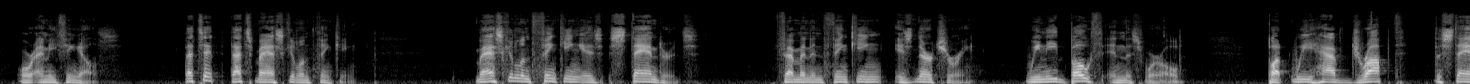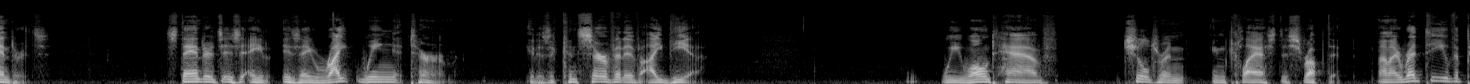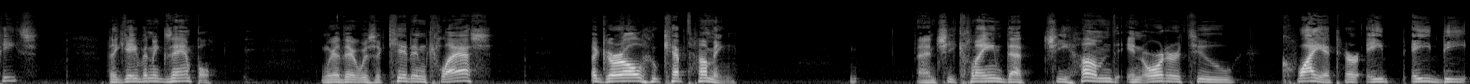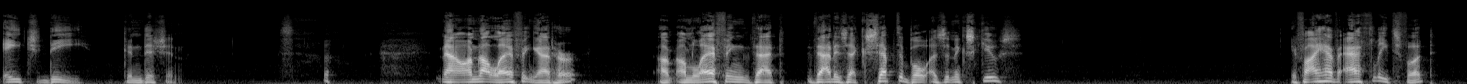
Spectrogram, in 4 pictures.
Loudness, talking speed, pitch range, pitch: -20 LUFS, 105 wpm, 95-125 Hz, 110 Hz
